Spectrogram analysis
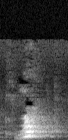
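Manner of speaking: sudden loud, high crack; loud snapping crack. A narrator's reading. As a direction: voice the snap at full punch. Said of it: "a loud snapping sound".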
